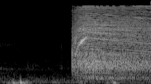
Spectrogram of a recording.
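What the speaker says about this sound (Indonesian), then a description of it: "Sedangkan untuk alatnya saya akan coba ini ya, bor yang lama, hammer drill." An old hammer drill used for gypsum board work kicks on abruptly after a quiet moment and runs as a loud, close, steady whine.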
